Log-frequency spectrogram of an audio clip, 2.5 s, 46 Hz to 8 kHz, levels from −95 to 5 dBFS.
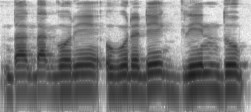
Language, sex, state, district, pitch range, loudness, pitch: Chakma, male, Tripura, Unakoti, 125-135 Hz, -15 LUFS, 130 Hz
